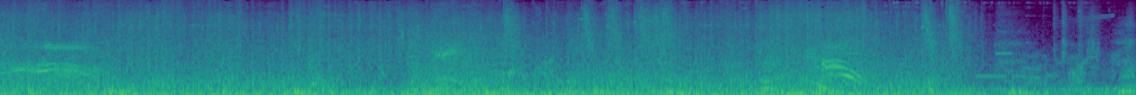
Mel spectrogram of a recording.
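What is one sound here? Gunfire rattles in a game.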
